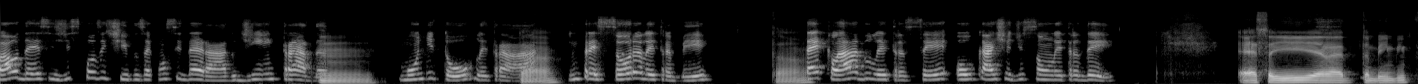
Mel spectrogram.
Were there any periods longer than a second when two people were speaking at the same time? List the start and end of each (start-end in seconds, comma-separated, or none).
none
